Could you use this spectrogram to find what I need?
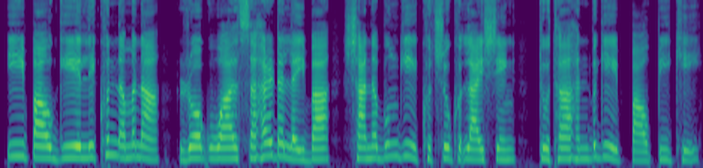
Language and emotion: Manipuri, neutral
